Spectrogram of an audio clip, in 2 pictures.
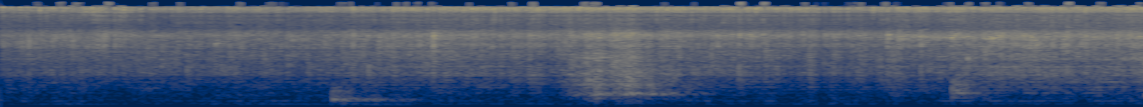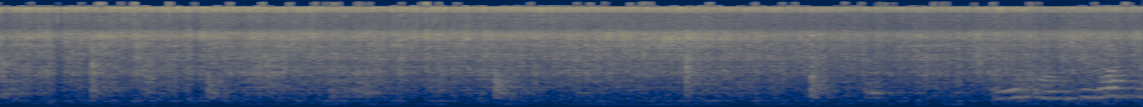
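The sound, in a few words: green chillies roasting in oil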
